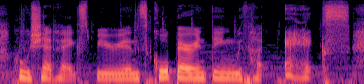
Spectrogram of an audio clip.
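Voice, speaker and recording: The speaker is a woman. Music plays in the background. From Singapore. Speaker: podcast host. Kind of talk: casual chat.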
